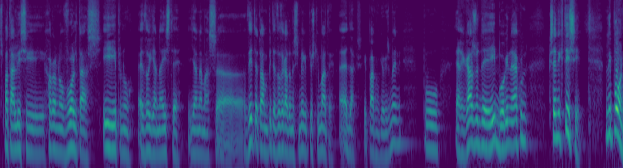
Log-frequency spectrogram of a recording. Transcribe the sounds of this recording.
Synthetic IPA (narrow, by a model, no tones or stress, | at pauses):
spɐt̪ɐlisixɾo̞no̞vo̞lt̪ɐsiipnuḛðo̞ʝɐnɐist̪e̞ʝɐnɐmɐsðit̪e̞t̪oɐmupit̪eðo̞ðe̞kɐt̪ome̞sime̞ɾipçoscimɐt̪e̞̰ḛnd̪ɐksi̥ipɐɾxuɲce̞o̞ɾizme̞ni | pu | e̞ɾɣɐzond̪e̞ibo̞ɾinɐe̞xuŋ | kse̞nixt̪isi | lipo̞n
